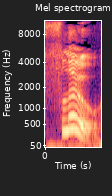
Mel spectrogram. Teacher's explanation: you skip the T sound, or say it too weakly, then it can sound like the word flu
